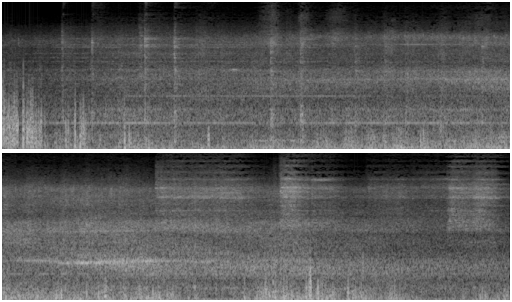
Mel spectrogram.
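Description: Locomotive-hauled passenger train of coaches with a driving van trailer moving slowly through the station. The wheels rumble steadily and click over the points and rail joints, with a thin wheel squeal around the middle.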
